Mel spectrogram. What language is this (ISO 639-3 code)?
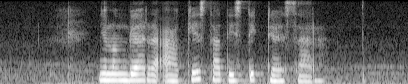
jav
